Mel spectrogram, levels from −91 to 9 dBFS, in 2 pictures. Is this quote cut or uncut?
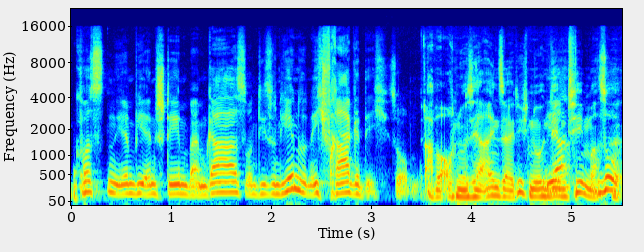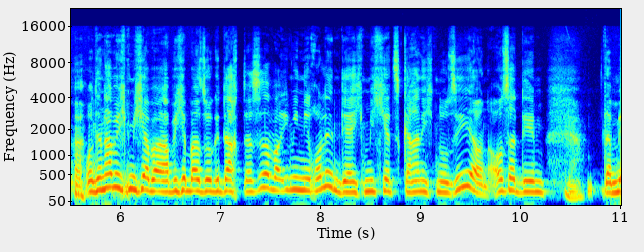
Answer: cut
